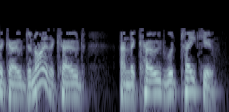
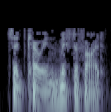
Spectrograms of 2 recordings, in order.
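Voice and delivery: usual speaking voice

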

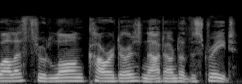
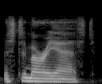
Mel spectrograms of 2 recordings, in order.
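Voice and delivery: ordinary delivery

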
